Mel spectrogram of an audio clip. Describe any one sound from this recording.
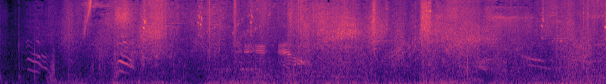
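Lightsabers hum and clash in a fight.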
